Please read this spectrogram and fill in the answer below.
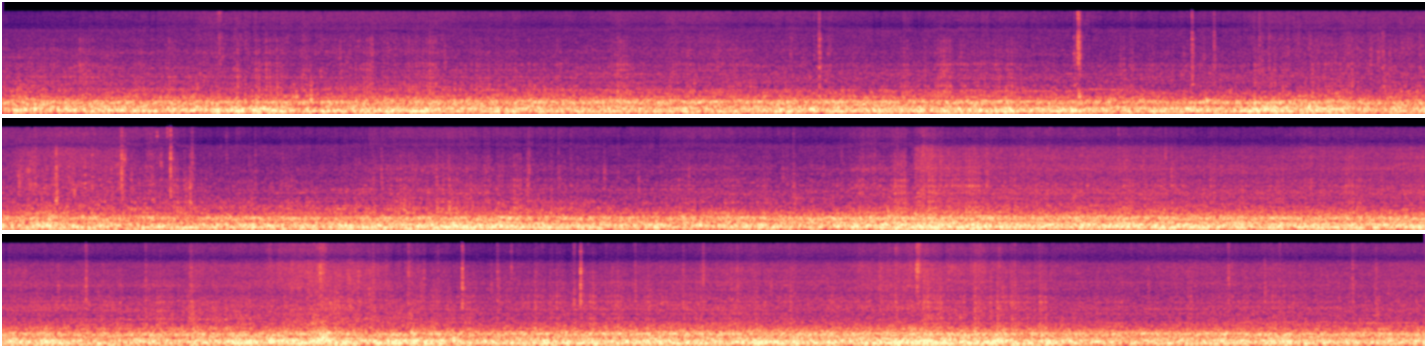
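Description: Car driving on a rough dirt road, heard from inside the cabin: a steady low rumble of engine and tyres, with a few brief knocks from bumps, the loudest a little past the middle.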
